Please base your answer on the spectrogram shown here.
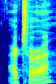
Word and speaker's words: Artura: Artura, yeah.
